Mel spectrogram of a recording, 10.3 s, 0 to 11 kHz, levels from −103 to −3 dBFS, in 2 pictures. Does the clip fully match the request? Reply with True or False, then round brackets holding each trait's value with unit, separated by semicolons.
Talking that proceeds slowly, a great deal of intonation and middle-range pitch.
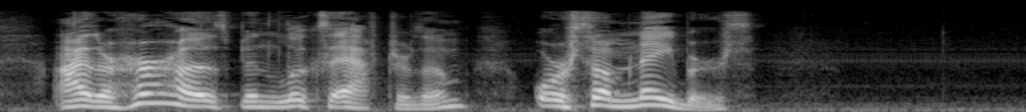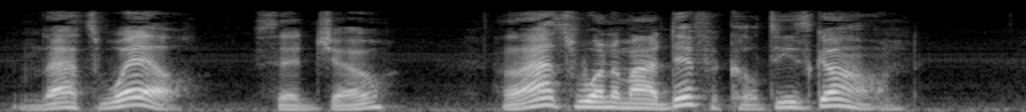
True (110 wpm; 7.7 semitones; 160 Hz)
